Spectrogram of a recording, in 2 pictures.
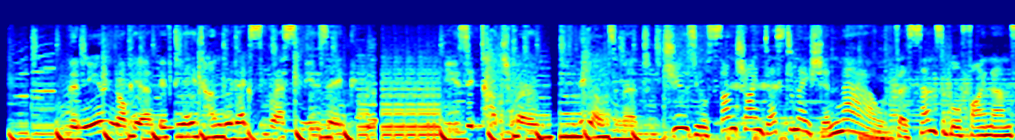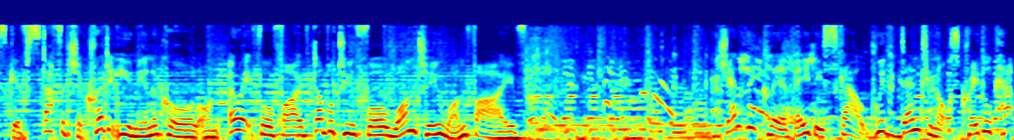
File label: some brands, voiceover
